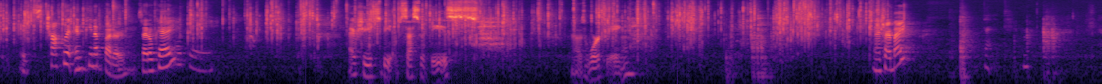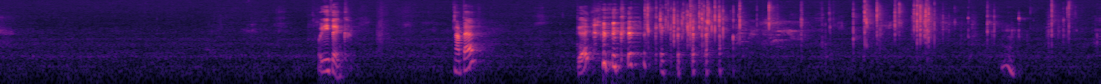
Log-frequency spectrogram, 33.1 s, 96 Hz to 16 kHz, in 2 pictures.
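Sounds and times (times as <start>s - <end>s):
plastic wrapper crinkling: 0.0s - 13.6s, 26.1s - 33.0s.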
